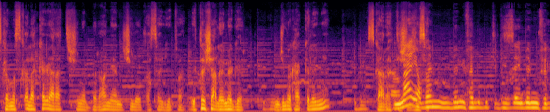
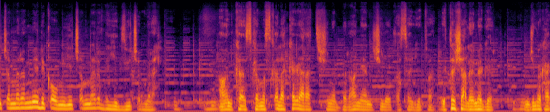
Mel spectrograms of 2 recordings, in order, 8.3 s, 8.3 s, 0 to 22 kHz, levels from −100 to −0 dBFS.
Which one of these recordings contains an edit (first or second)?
first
